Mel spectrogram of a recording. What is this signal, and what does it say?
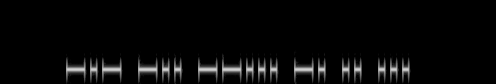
Morse code, heard as a keyed tone, about 20 wpm, 700 Hz. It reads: KD7NIS
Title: USA Call Signs - 6 Characters - Repeated 2x - 20wpm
